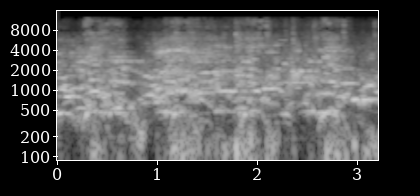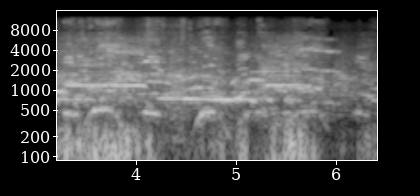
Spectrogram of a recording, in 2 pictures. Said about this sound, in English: Almost all popular spots in Yaoundé, the economic hub Douala, and several towns and villages were full with cheering crowds that turned out to watch Ngannou, their Tyson Fury, who has held the World Boxing Council WBC heavyweight title since 2020.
